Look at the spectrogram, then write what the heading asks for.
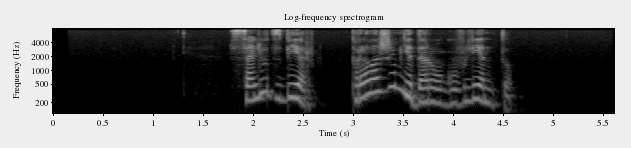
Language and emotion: Russian, positive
